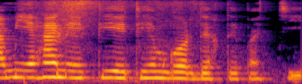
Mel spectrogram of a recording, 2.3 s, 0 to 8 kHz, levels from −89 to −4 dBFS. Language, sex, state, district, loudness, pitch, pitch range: Bengali, female, Assam, Hailakandi, -19 LUFS, 230 Hz, 200-240 Hz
